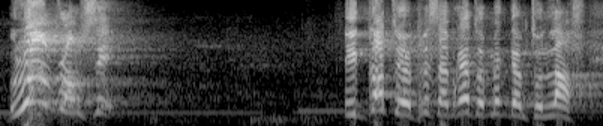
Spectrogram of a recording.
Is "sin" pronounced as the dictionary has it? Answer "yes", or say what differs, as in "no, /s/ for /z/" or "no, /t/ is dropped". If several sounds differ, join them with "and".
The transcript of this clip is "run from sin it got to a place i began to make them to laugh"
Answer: no, /n/ is dropped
